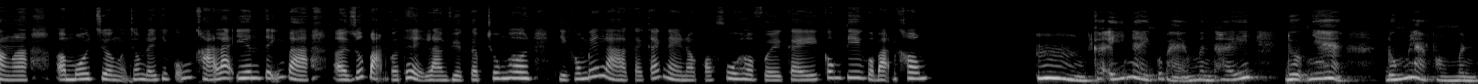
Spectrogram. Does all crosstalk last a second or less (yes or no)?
yes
